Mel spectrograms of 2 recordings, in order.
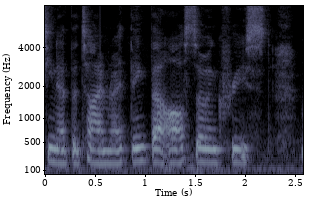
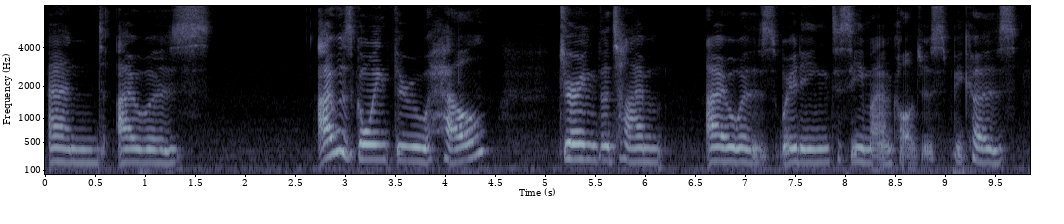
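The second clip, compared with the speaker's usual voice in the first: ordinary delivery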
